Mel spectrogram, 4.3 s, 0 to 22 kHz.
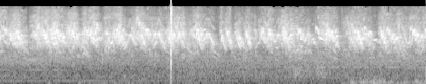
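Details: Flock of Eurasian tree sparrows noisily gathered at a garden bird table in Japan on 2 January, winter; dense, overlapping high chirps and tweets chatter continuously with hardly a pause, plus one sharp click partway through.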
